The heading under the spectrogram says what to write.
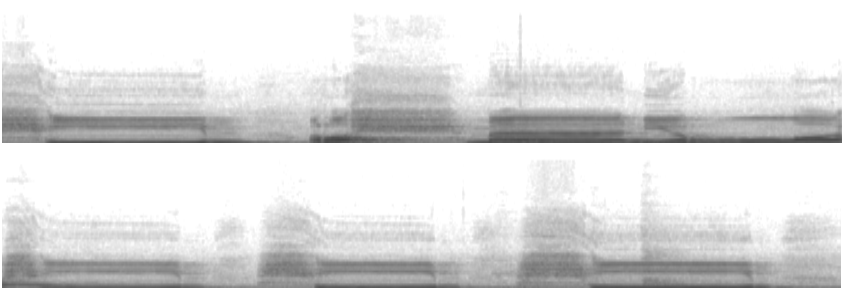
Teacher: Ha wastul halqi, tengah tenggorokan, di atas jakun, pita suara ya. Jadi nafasnya dulu baru barisnya.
